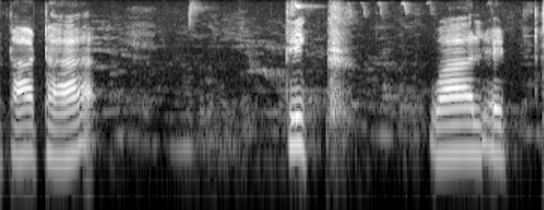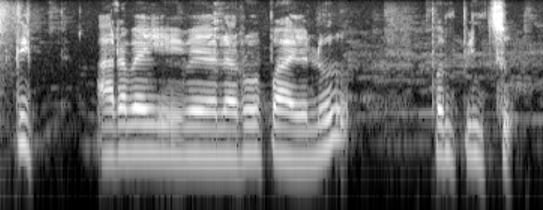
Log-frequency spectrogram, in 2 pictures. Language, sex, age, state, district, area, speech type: Telugu, female, 60+, Andhra Pradesh, Sri Balaji, urban, read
